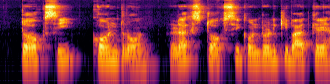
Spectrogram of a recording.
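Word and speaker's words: Rhus: रास toxicodendron रस्स toxicodendron बातचीत। हम ये रहा रस्स, यहाँ 'H' है साइलेंट, एके हम रस हैं।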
